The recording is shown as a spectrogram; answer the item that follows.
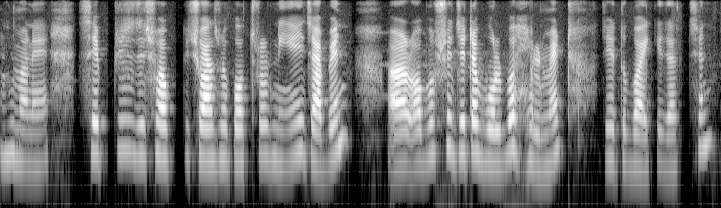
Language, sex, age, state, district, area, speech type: Bengali, female, 18-30, West Bengal, Murshidabad, urban, spontaneous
